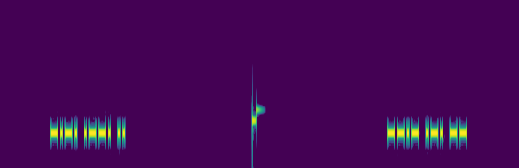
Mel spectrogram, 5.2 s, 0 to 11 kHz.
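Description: Fast Morse code at 50 words per minute in a steady mid-pitched tone: two short bursts of rapid dits and dahs separated by a pause, with a single sharp click in between. No voices.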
